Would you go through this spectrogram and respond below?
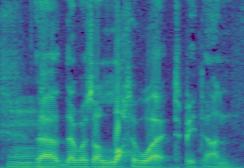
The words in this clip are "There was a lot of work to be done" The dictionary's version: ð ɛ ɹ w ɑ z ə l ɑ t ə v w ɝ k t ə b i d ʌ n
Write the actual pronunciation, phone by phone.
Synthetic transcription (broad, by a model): ð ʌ ɹ w ɑ z ə l ɑ t ə v w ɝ k t ə b i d ʌ n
